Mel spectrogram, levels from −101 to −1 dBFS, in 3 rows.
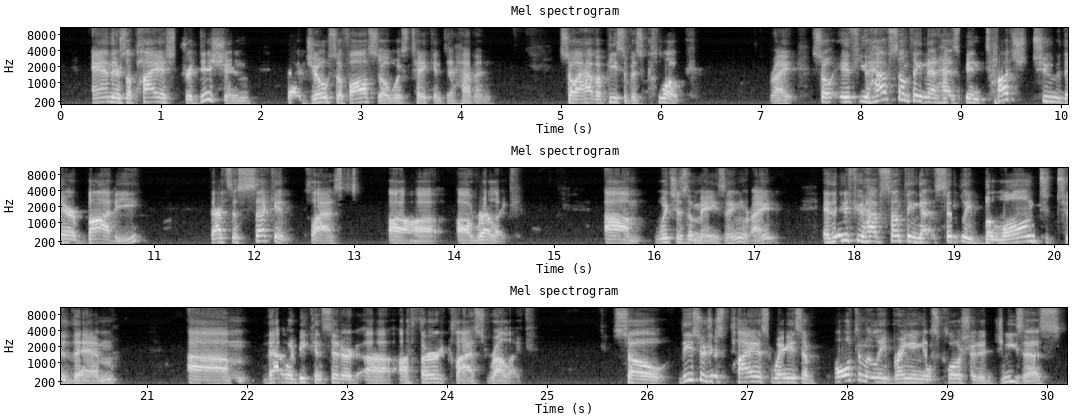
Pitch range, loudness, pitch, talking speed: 115-175 Hz, -19 LUFS, 150 Hz, 155 wpm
